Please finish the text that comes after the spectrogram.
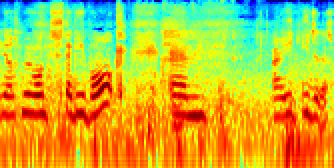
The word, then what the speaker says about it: Stygimoloch: You know, let's move on to Stygimoloch.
